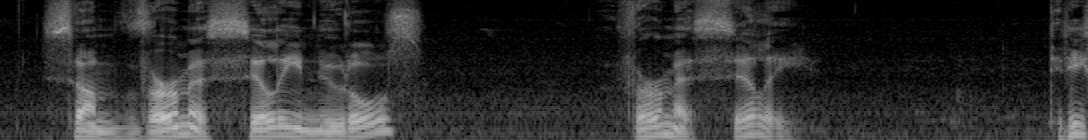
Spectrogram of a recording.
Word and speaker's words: vermicelli: vermiche- vermicelli These are vermicelli noodles. They're very thin. Not vermicelli, but vermicelli. Let's practice.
